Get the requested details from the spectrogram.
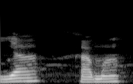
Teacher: इसको बोलने में मुख द्वार बहुत सकरा हो जाता है, हवा स्वर के समान मध्य से निकल जाती है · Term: अर्ध स्वर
